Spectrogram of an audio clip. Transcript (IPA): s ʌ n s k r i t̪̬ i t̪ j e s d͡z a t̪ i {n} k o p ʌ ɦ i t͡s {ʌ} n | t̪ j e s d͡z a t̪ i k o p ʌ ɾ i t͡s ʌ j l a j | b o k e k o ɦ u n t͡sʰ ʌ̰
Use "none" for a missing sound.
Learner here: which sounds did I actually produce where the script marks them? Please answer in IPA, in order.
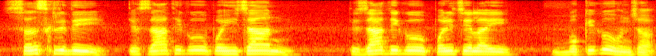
none, a

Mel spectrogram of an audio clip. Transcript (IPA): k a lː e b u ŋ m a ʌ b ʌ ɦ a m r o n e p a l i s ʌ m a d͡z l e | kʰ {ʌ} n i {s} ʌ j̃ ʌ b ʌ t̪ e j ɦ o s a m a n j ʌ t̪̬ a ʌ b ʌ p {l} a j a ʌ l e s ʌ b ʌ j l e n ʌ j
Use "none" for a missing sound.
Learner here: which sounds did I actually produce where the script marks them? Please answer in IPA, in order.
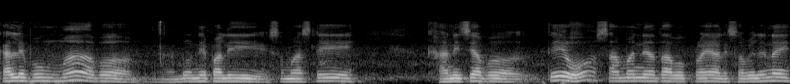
a, t͡s, r

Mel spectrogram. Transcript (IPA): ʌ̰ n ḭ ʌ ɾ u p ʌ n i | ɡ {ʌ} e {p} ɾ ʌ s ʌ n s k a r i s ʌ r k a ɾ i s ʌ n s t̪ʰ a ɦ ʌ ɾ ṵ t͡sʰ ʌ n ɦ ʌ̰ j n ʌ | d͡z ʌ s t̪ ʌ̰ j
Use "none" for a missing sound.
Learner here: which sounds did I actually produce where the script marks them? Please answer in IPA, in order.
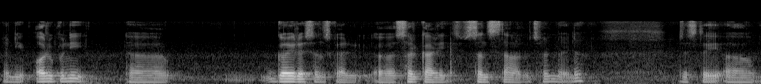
ʌ, none

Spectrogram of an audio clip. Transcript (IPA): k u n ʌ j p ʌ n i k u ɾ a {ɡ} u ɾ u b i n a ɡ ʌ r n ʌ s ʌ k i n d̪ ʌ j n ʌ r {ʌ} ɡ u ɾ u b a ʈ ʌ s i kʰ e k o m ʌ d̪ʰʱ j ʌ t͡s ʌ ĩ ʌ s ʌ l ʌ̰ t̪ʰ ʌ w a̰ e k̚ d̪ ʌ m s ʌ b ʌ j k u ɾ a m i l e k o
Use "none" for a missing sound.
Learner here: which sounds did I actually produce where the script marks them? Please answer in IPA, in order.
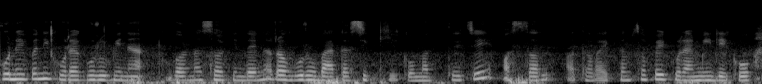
ɡ, ʌ

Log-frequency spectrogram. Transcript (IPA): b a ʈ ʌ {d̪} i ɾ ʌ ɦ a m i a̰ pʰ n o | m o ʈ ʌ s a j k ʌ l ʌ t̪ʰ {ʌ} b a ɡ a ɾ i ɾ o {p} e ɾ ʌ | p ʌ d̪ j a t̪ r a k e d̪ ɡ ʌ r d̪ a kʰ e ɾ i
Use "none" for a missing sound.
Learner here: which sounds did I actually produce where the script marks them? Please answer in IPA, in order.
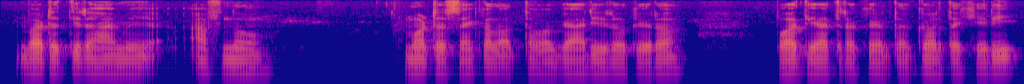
t̪, ʌ, k

